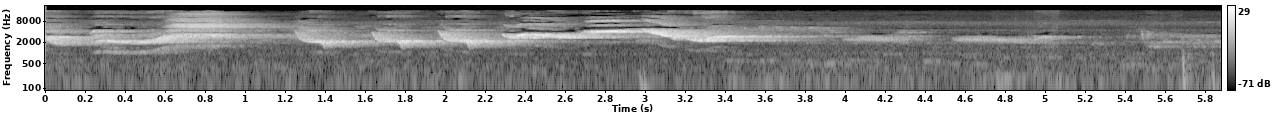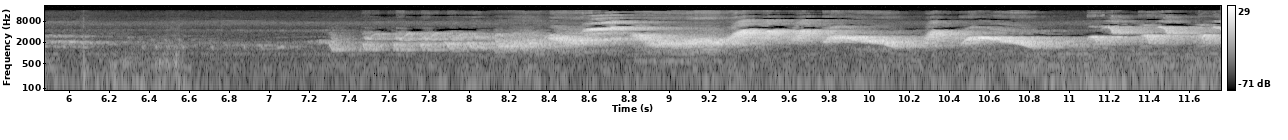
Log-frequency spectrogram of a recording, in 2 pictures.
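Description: A nightingale sings rich, varied phrases of fast whistles, slurred notes and rattling trills, with a pause in the middle before a loud burst resumes.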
